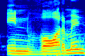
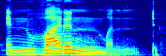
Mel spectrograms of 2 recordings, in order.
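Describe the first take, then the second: First: No n sound comes before 'ment'. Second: An n sound comes before 'ment'. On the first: The speaker calls it wrong. "इसको बहुत लोग एनवायरमेंट बोलते हैं जो कि गलत है" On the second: The speaker calls it right. "मंट एनवायरनमेंट"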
